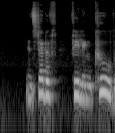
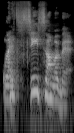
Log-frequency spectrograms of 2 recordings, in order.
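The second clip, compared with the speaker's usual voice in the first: host voice. A narrator's reading. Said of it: "said Charlie Chat".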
